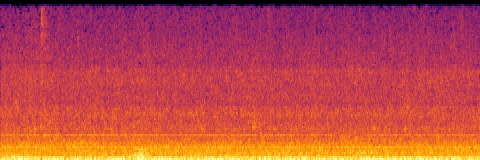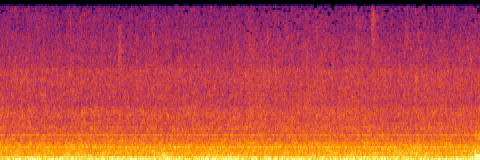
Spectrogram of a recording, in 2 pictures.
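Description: Steady hum of running aquarium equipment, such as pumps and filtration, with a few constant tones over an even hiss.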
